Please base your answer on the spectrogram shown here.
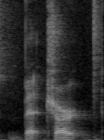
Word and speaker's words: Betchart: Oliver Betchart, I believe is how you pronounce it. It's not spelled that way, but it's Betchart.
